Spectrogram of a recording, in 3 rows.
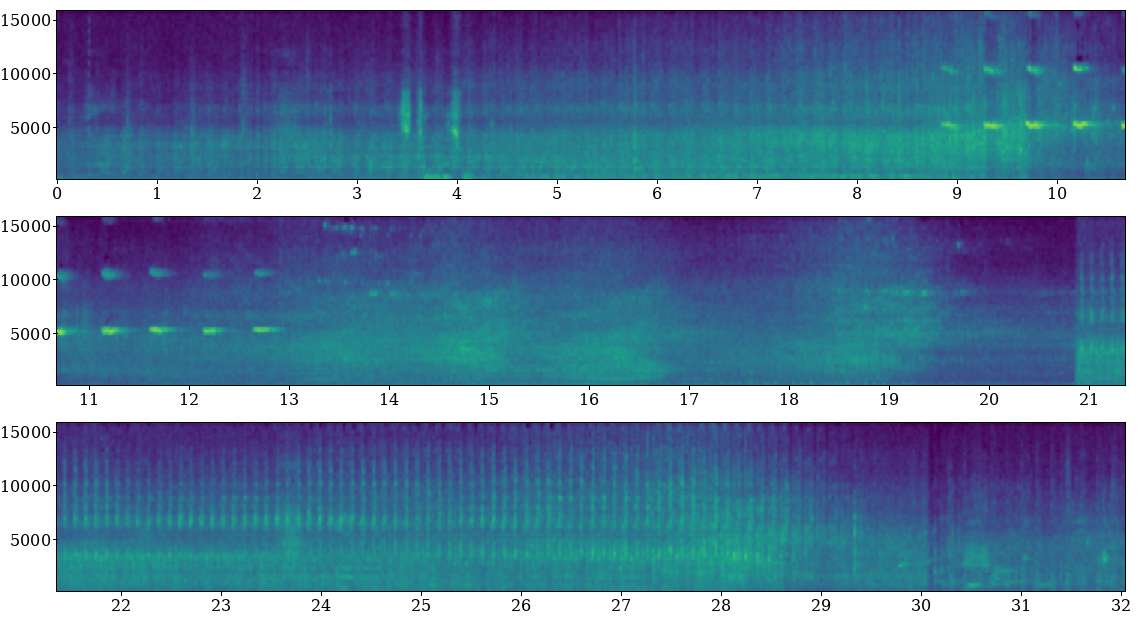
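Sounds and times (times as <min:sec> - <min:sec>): old car engine passing: 0:01.6 - 0:32.0
motorcycles riding past: 0:11.9 - 0:20.3.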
